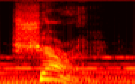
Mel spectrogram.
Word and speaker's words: Charon: in greek mythology but preferred to pronounce it sharon more like his wife's name charlene from the motions of pluto and charon astronomers could work out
